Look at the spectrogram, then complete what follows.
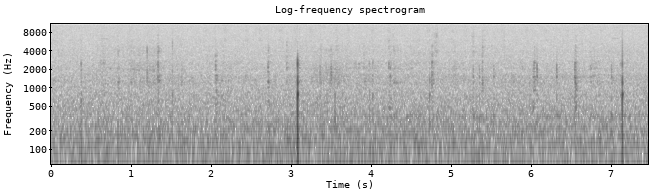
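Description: Sailing dinghy under way, heard from on board: a steady hiss of wind and water with many light clicks and taps from the hull and rigging, and two sharp knocks, one about three seconds in and one near the end.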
